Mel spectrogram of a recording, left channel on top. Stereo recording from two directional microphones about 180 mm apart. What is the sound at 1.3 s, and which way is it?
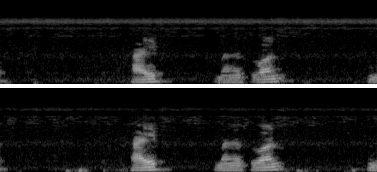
Speech, 25° right (ahead or behind).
